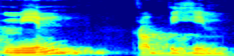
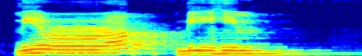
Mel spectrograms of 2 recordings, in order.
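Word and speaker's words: مِنْ رَبِّهِمْ: dibacanya dengan jelas kan sekarang dibacanya nun sukun dimasukkan ke ro sehingga tidak lagi dibaca Min tapi dibaca Mir Mir karena huruf nunnya masuk ke huruf ro Mir rabbihim ada satu pertanyaan misalkan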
